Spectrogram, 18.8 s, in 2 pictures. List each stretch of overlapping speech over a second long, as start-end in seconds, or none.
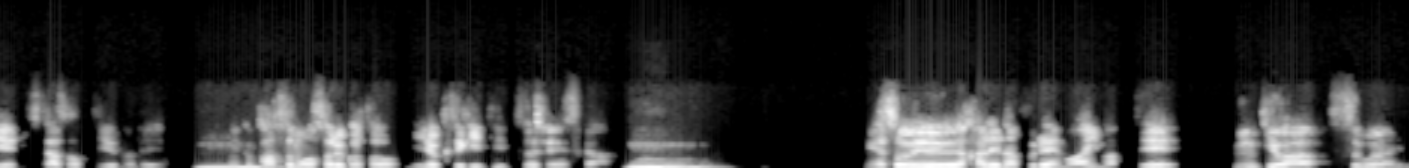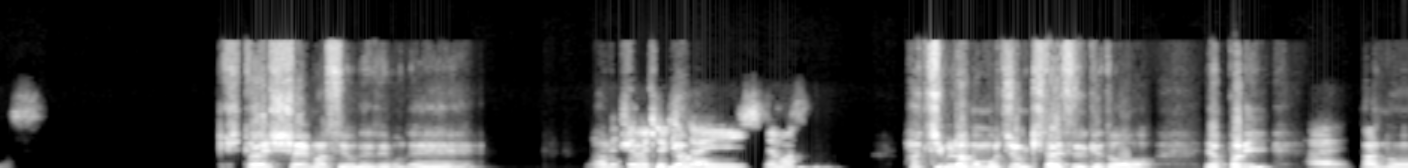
13.4-14.9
